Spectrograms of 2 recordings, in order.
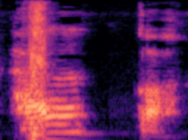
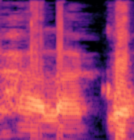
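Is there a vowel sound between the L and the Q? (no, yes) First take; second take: no; yes. First: No vowel is sounded between the l and q. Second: A vowel is sounded between the l and q. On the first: The speaker calls it right. "halqatu sakinatun ialah sukun" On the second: The speaker calls it wrong. "bukan halakoh"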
